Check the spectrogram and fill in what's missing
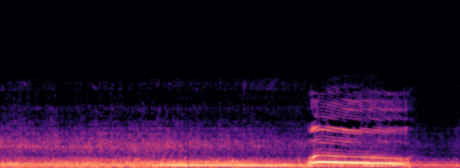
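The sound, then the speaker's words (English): A helicopter engine drones steadily, then revs up into a loud, rising whine for about a second before dropping back, like a craft straining to lift off. “I'm going to have to rev it up for better stability. Here we go.”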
